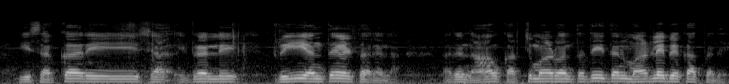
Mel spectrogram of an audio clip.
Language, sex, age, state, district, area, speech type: Kannada, male, 60+, Karnataka, Udupi, rural, spontaneous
